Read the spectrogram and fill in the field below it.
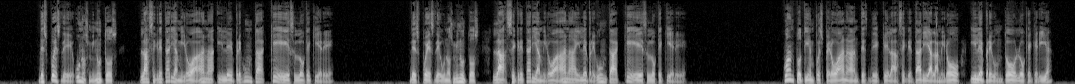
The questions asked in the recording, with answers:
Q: ¿Cuánto tiempo esperó Ana antes de que la secretaria la miró y le preguntó lo que quería?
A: Ana estaba esperando unos minutos.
